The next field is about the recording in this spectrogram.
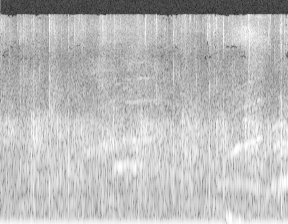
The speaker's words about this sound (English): Well, can we give the band a round of applause?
